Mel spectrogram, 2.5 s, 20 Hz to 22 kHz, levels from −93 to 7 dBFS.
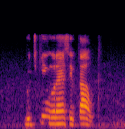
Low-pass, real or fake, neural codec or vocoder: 7.2 kHz; fake; codec, 16 kHz, 6 kbps, DAC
